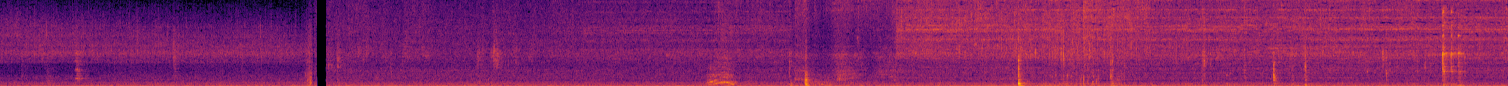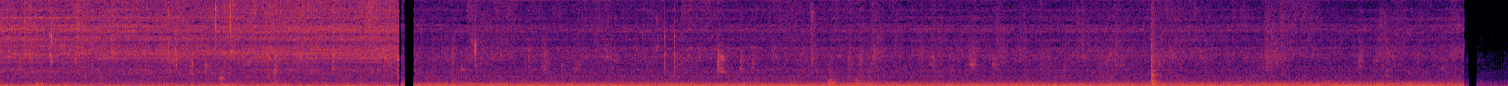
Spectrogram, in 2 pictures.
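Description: Instant noodles boiling in a steel pot of water, then water running through a metal strainer in a sink with a steady hiss and a few sharp clinks of metal.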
